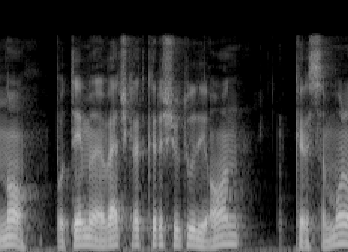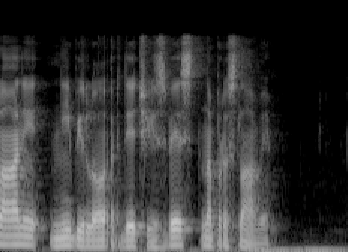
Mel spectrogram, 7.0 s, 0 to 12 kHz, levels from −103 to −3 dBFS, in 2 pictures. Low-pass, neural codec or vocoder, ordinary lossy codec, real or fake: 7.2 kHz; none; none; real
